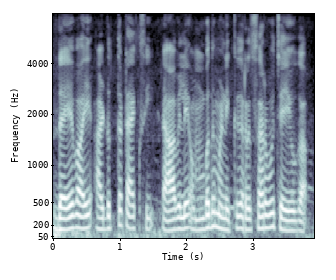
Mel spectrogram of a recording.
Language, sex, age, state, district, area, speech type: Malayalam, male, 18-30, Kerala, Kasaragod, rural, read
